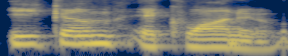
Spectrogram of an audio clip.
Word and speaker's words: Ikem Ekwonu: Ikem Ekwonu or Ike.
